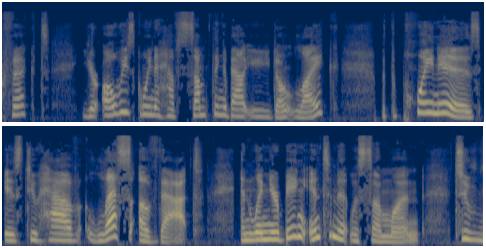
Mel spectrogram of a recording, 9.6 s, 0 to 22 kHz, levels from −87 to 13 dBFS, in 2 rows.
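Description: The automatic gain control judged the input too quiet and raised its gain slowly, twice: by about 5 dB from 0.98 to 3.31 s, then by about 4 dB from 4.12 to 6.74 s. Each time, the speech and background noise swell together gradually.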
